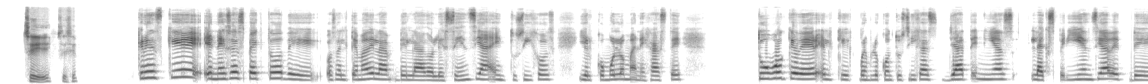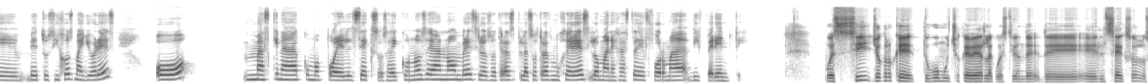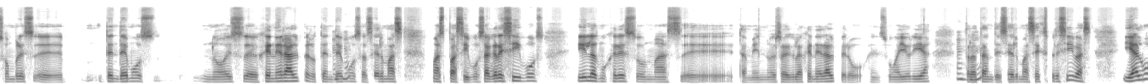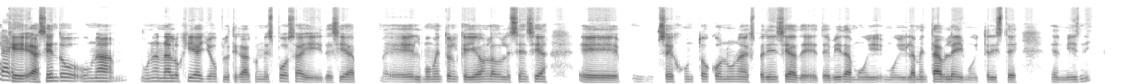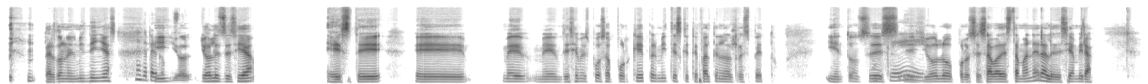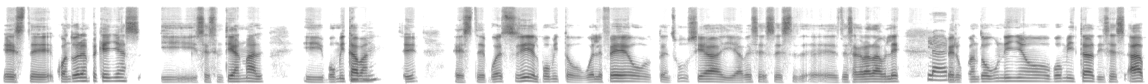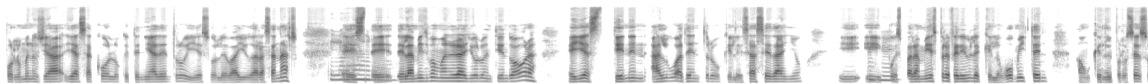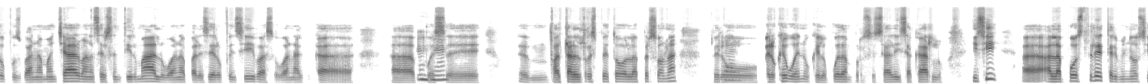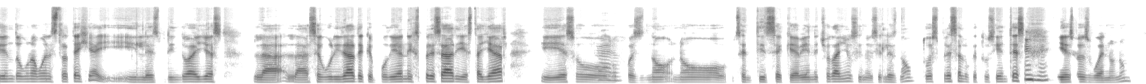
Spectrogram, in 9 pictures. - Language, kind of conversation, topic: Spanish, podcast, ¿Cómo manejas conversaciones difíciles?
- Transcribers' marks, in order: sneeze; other background noise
